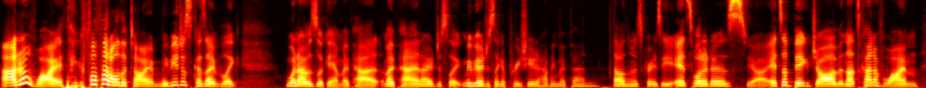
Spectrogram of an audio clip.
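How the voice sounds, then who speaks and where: A woman's voice: medium pitch, brisk, clean tone, dry recording, clean studio sound. A stoned woman streamer chatting casually to viewers in a rambling, laid-back stoner way that drifts into tangents. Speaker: livestreamer. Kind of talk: casual livestream chat with viewers.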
